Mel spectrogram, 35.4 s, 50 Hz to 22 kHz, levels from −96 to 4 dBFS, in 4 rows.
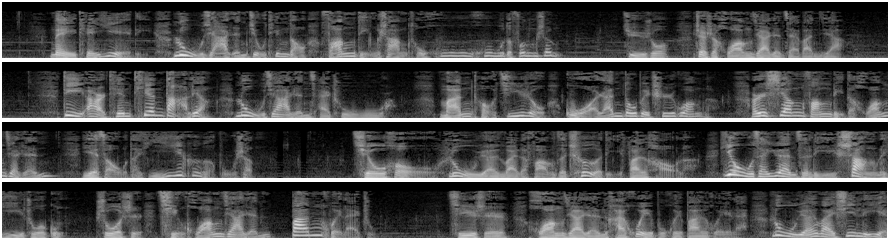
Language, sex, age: Chinese, male, 50-69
